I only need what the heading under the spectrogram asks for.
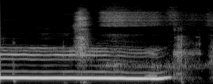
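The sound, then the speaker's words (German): A coyote howls in one long, steady tonal note that holds level for about a second and a half. It bends briefly upward and fades, with a few soft rustling bursts around it. “Und in der Ferne so ein Kojote.”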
